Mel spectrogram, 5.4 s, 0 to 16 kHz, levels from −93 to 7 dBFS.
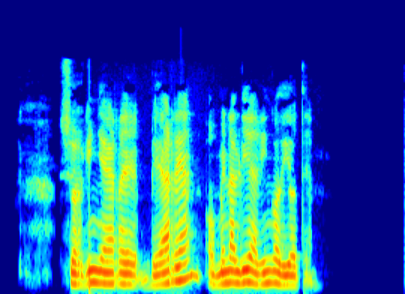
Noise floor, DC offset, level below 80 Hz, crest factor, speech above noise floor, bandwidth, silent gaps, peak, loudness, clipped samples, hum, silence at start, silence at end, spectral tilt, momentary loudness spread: -40 dBFS; under 0.1%; -52 dBFS; 16 dB; 26 dB; 7.6 kHz; none; 0 dBFS; -15 LUFS; under 0.1%; none; 0.5 s; 1.25 s; -8 dB/octave; 9 LU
